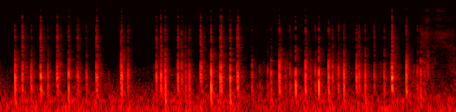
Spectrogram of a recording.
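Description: Fingertips of both hands tap and scratch the top face of a closed, printed cardboard retail box for an Apeach keyboard, flat and hollow with the product inside, lying on a dark table. The result is a quick, irregular run of dozens of soft, dry, hollow taps with a mid-pitched knock. They stop instantly with no ring, over faint scratching and a quiet hiss.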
